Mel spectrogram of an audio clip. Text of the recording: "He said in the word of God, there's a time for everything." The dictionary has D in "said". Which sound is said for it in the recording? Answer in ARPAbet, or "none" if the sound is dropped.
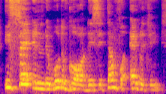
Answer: none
